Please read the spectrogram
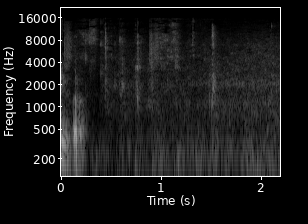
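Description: A man's spoken phrase ends, then a pause filled with steady background hiss and a few faint clicks.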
